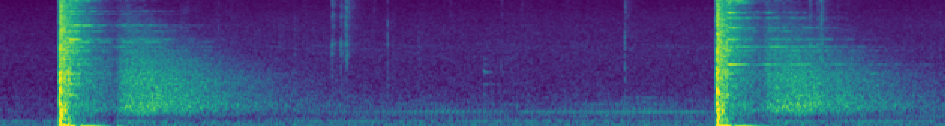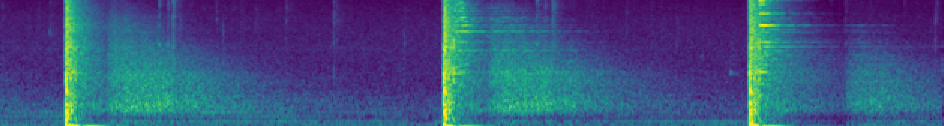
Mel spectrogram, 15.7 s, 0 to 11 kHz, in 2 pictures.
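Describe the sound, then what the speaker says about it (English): Five heavy shots from a Colt 1873 single-action .44 cap and ball revolver, each a sharp crack followed by a ringing clang and long decaying ring off a steel gong at 12 yards, spaced several seconds apart outdoors. "gonna put 6 rounds on the gong down there"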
